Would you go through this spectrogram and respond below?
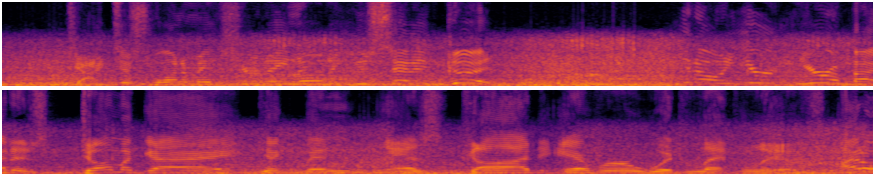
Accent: Knoxville, Tennessee, United States; I come from Knoxville, Tennessee.

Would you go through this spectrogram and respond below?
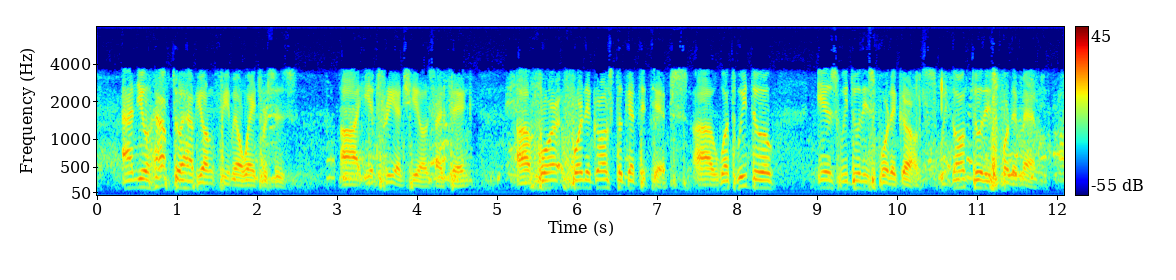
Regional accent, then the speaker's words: Argentina; now in United States; I come from Argentina originally. I have lived in the United States off and on for 5 years, but I have been in business both in Argentina and the United States.

